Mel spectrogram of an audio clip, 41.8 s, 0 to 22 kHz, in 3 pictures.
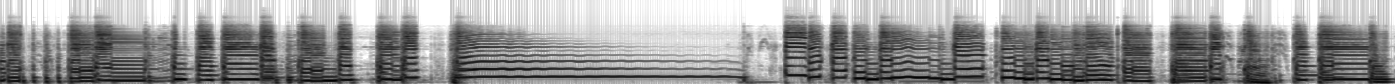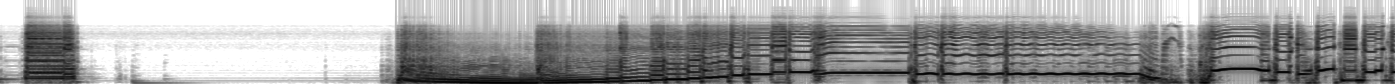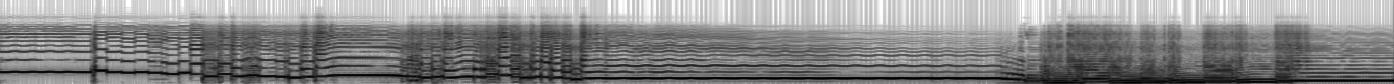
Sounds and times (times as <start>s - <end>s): Music: 0.0s - 15.8s, 17.7s - 41.8s.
